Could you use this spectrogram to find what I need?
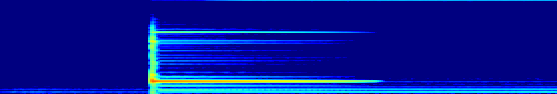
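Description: A game console plays a bright startup chime that rings briefly and fades.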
